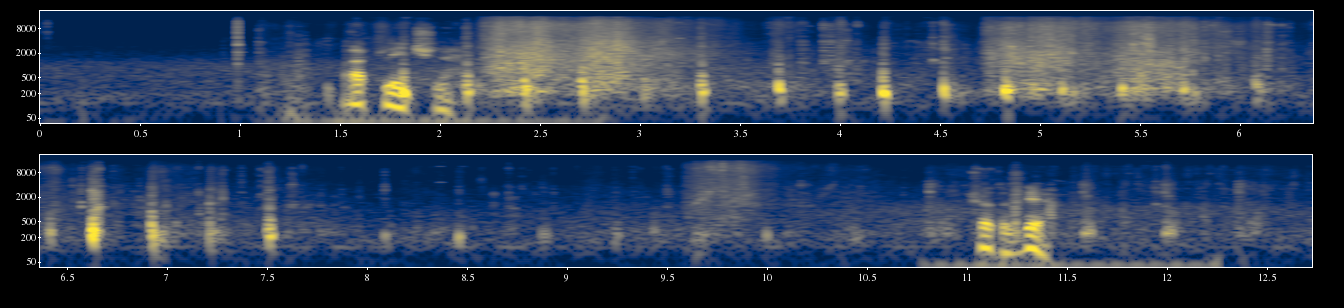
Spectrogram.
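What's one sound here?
Footsteps tread steadily over grass and gravel.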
